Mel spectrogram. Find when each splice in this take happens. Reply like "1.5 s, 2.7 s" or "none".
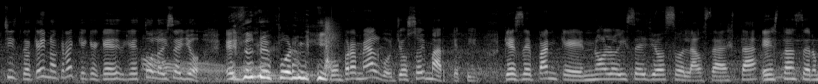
3.3 s, 5.0 s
